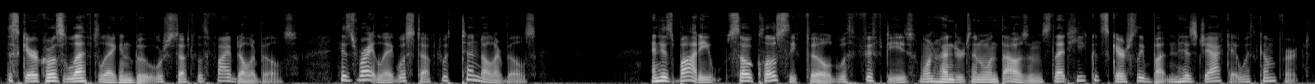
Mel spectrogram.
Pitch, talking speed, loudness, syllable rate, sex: 130 Hz, 195 wpm, -22 LUFS, 5.6 syllables/s, male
